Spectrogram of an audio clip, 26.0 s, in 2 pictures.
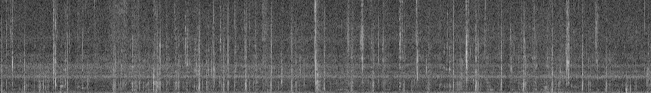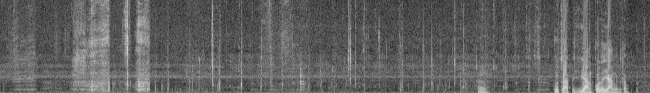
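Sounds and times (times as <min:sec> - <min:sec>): man chewing and lip-smacking: 0:00.0 - 0:24.1
low steady rumble: 0:00.0 - 0:26.0.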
